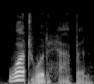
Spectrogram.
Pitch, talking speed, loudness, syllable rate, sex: 105 Hz, 190 wpm, -19 LUFS, 5.1 syllables/s, male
